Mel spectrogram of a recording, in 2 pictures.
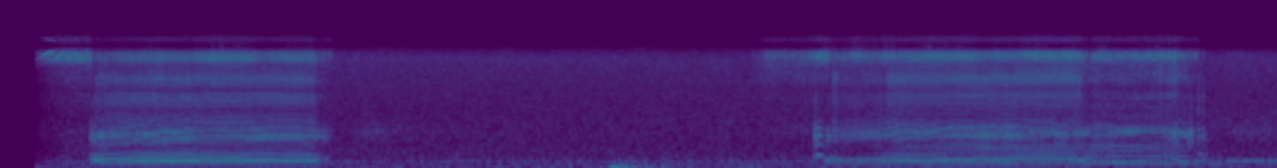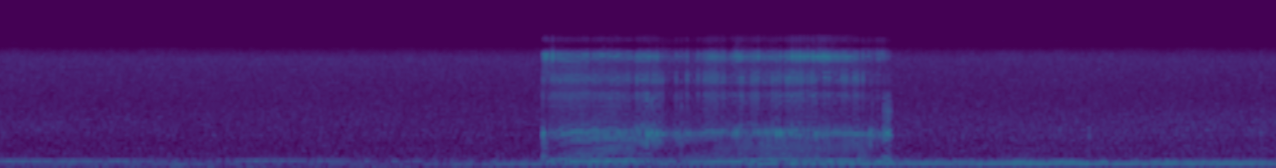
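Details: Loud, rattling snores from a sleeping small dog, three long breaths in with quiet gaps between; snoring.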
